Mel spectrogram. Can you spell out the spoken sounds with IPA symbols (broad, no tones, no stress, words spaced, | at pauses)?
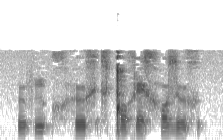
ɵfnɔ̰x hɵ xɛ̰xǃɔxɾɛx hɔzɵx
